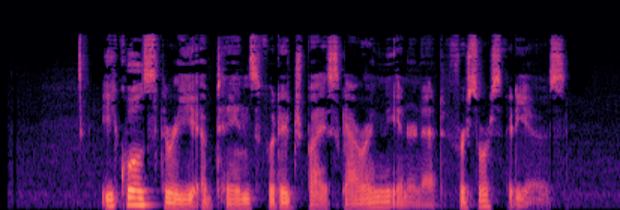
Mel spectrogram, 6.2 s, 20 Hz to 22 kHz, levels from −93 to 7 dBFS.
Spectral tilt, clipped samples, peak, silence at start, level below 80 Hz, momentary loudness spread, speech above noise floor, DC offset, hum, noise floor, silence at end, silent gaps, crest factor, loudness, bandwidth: -4.5 dB/octave; under 0.1%; -4 dBFS; 0.8 s; -50 dBFS; 15 LU; 38 dB; under 0.1%; none; -63 dBFS; 0.55 s; none; 22 dB; -25 LUFS; 11.5 kHz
